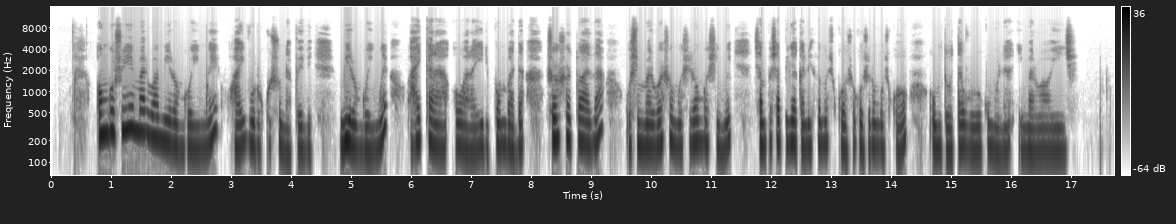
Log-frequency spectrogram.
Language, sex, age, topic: Oshiwambo, female, 25-35, finance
